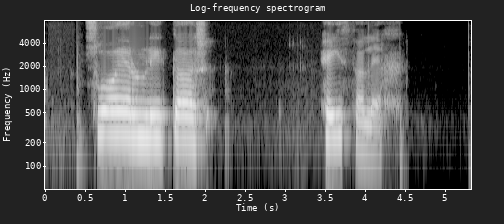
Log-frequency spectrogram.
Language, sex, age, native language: Icelandic, male, 12, Icelandic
